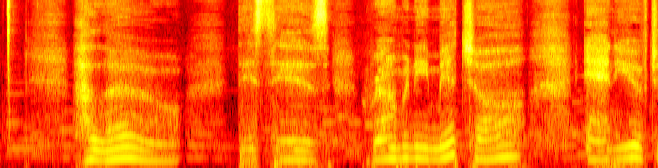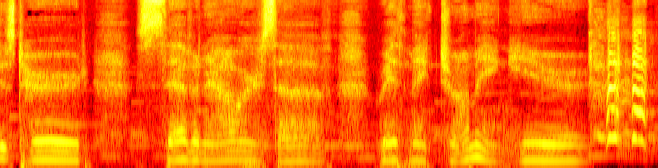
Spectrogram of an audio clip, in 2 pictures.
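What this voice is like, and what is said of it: Public radio announcer voice. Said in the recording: “That's my NPR voice.”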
